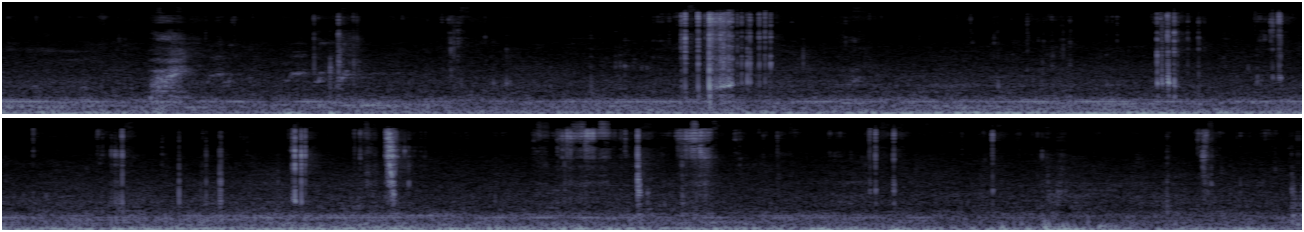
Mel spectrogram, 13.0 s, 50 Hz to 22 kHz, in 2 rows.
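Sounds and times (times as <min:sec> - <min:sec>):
chewing: 0:01.5 - 0:13.0
crab shell cracking between teeth: 0:03.1 - 0:04.0, 0:05.2 - 0:11.6.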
